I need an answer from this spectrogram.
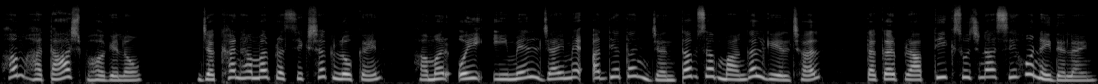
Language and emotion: Maithili, sad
